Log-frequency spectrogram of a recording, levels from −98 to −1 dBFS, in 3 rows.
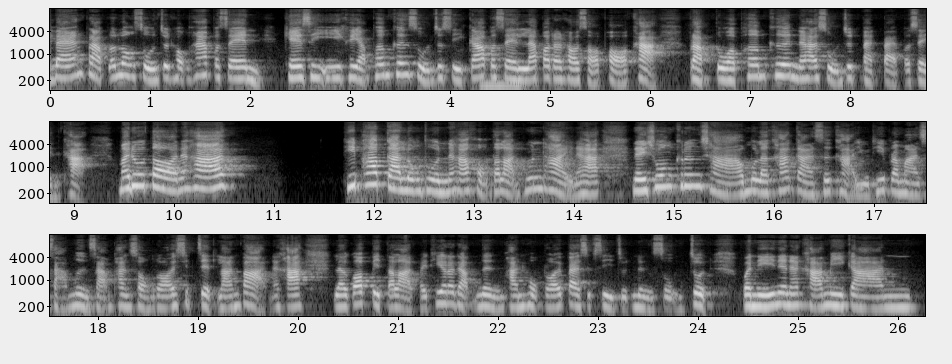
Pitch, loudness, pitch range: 225 Hz, -23 LUFS, 200-245 Hz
